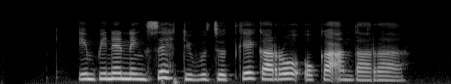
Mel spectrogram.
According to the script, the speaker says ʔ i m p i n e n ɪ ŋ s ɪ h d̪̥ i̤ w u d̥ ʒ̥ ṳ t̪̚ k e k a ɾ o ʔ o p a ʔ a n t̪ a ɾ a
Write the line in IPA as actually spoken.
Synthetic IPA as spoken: ʔ i m p i n e n ɪ ŋ s ɪ h d̪̥ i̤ w u d̥ ʒ̥ ṳ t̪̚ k e k a ɾ o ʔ o k a ʔ a n t̪ a ɾ a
